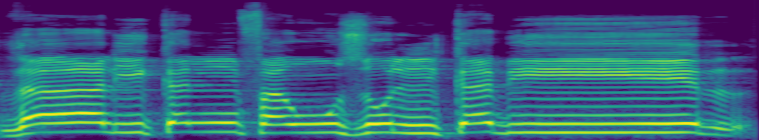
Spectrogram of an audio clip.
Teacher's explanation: کبیر میں پیارے بچوں را کو باریک رکھنا ہے،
